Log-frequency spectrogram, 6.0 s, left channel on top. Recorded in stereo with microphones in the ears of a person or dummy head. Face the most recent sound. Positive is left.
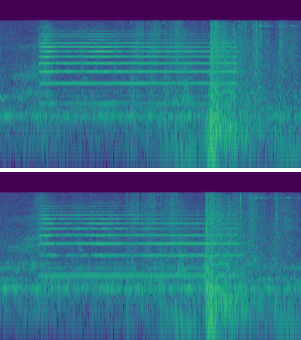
turn(degrees=10)  # may be behind; listen again after turning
